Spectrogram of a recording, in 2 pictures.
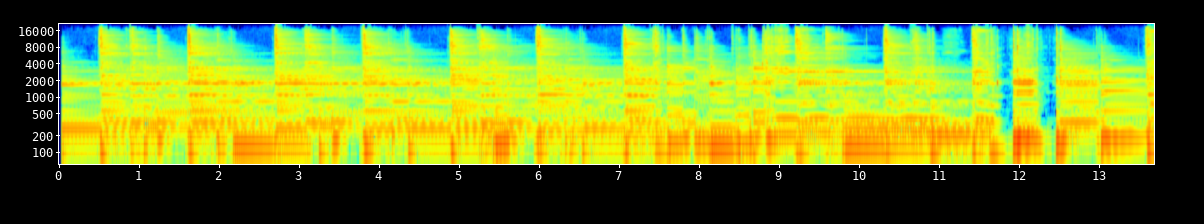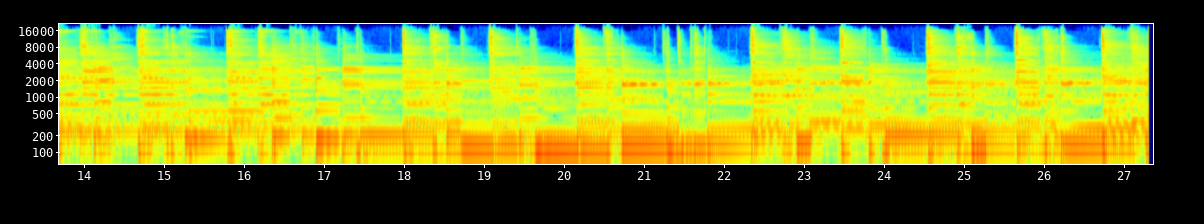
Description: Hi, I'm working on recording my acoustic. I've only got a Studio project B1 right now and running that through a FireStudio Mobile with some Yamaha hs50m monitors. Two tracks panned left and right.
I added a little compression and the Slate FG-X in the master channel for a little loudness. Don't mine the crappy playing I just want to know if it sounds ok or not. It's a little boomy on my crappy computer speakers so I'll work on that View attachment 1.mp3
